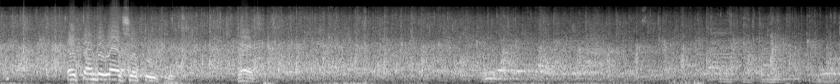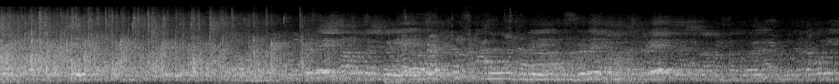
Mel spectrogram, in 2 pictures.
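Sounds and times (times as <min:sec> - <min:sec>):
audience applause: 0:00.0 - 0:12.6
speech: 0:00.7 - 0:02.8, 0:04.8 - 0:05.1.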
